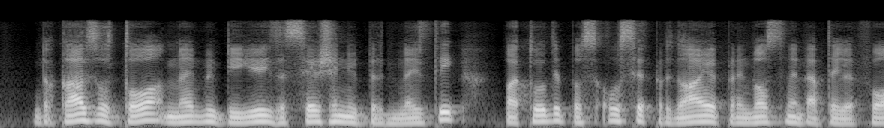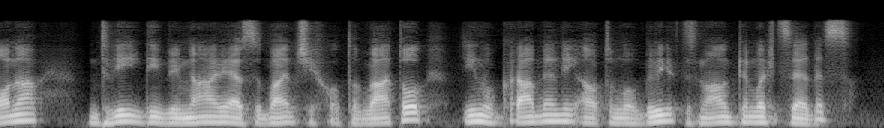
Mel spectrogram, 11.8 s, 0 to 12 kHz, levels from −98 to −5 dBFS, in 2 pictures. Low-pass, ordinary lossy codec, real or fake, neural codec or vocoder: 7.2 kHz; none; fake; codec, 16 kHz, 0.5 kbps, FreqCodec, larger model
